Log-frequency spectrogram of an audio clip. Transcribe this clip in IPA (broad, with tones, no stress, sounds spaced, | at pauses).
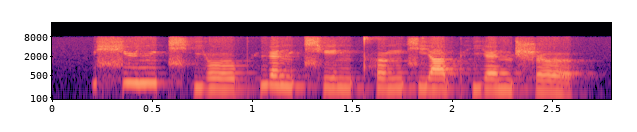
ɕ y˥ n t͡ɕʰ j o˧˥ ʊ̯ pʰ ɥ ɛ˧ n t͡ɕʰ i˥ n t̪ʰ ɤ˥ ŋ ɕ j ä˥ pʰ j ɛ˥˧ n ʂ ɤ˥˩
